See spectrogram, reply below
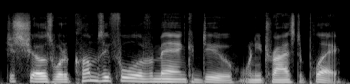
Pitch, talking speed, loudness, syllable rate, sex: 120 Hz, 275 wpm, -17 LUFS, 5.1 syllables/s, male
